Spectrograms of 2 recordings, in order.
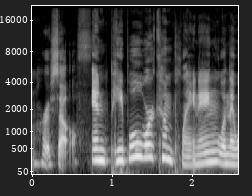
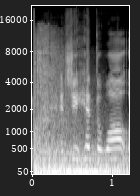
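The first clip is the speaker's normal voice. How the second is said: mock outrage; 5 semitones higher, 11 dB louder than usual. Exasperated mocking of critics.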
